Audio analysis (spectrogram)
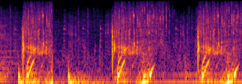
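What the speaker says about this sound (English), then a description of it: "Why does it make the pouring sound?" Pouring effect from the settlement-building game The Wandering Village, repeating three times with a rising liquid-filling sweep each time, fairly loud against faint background game ambience.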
